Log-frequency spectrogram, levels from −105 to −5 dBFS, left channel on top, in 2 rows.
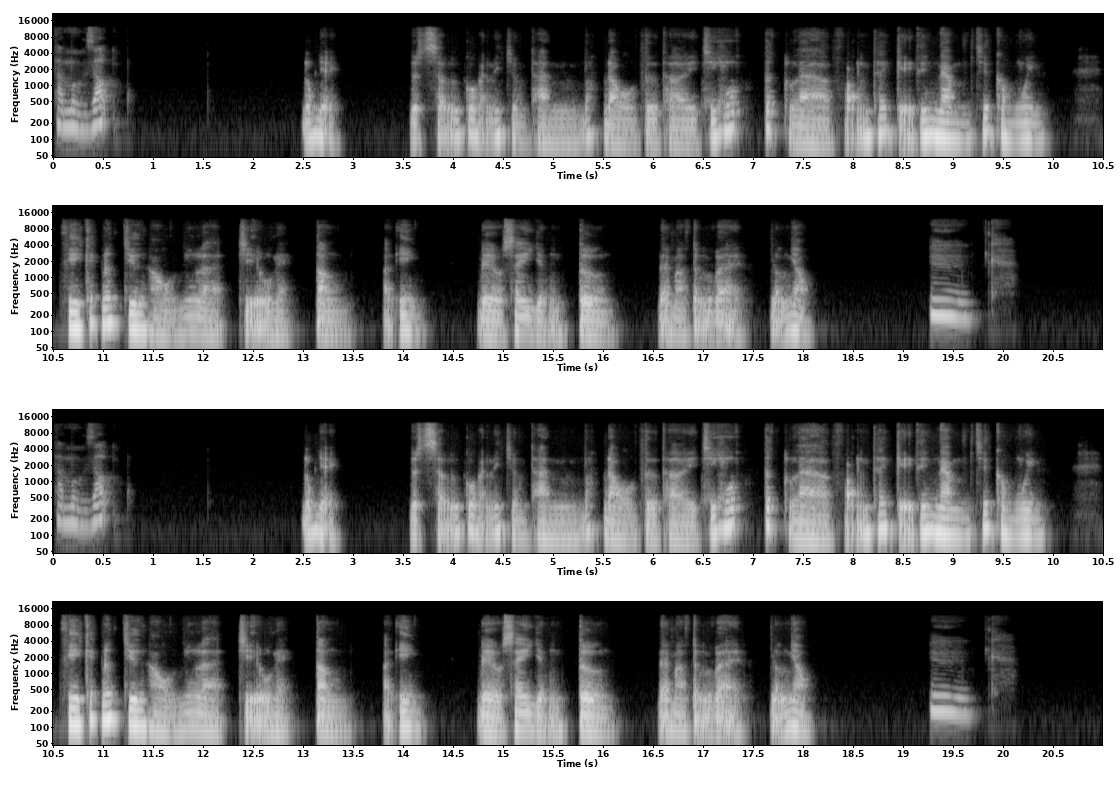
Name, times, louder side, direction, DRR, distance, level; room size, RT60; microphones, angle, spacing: voice 1, 0.0-0.6 19.3-20.2, left 3 dB, 20° left, 0.4 m, -35 dB
voice 2, 2.5-2.8 3.6-9.9 10.6-12.9 13.1-13.5 13.8-14.2 14.7-16.1 16.5-17.4 17.7-18.1, right 2 dB, 30° right, 0.6 m, -29 dB
3.5 x 2.0 x 3.1 m
head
